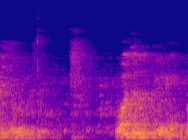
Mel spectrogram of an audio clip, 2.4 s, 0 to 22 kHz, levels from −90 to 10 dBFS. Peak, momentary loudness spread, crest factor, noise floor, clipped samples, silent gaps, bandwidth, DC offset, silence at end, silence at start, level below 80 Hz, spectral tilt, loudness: -6 dBFS; 23 LU; 16 dB; -45 dBFS; under 0.1%; none; 7.2 kHz; under 0.1%; 0 s; 0 s; -46 dBFS; -8.5 dB/octave; -23 LUFS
